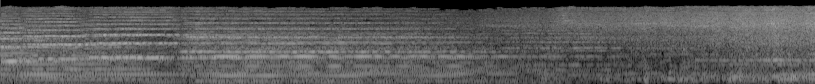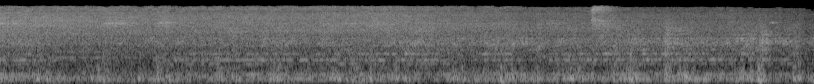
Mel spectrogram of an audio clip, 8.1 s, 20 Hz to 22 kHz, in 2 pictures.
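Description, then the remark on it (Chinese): A train rolls steadily along the rails, carrying President-elect Lincoln from Illinois to Washington in 1861, a loud rumble with busy rhythmic clatter from the wheels, following a brief sustained tonal drone at the start. No one speaks. “当选总统林肯离开家乡伊利诺伊，坐火车前往华盛顿走马上任。”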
